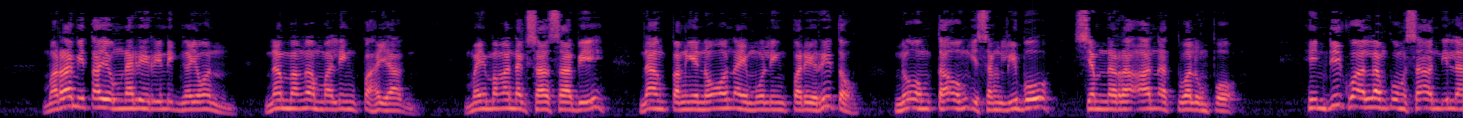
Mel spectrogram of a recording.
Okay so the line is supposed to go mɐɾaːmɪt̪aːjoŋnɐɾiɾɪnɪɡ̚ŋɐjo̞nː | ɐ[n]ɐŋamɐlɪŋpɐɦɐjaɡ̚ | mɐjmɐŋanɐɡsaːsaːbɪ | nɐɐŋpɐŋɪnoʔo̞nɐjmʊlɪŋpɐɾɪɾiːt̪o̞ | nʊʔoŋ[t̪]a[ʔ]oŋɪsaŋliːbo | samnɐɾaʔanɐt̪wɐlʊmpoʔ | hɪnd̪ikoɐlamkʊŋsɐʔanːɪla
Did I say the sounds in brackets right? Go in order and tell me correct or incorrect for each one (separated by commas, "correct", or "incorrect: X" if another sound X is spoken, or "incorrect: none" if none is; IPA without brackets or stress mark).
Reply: incorrect: m, correct, correct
